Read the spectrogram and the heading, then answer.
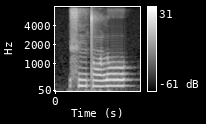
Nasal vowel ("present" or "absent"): present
